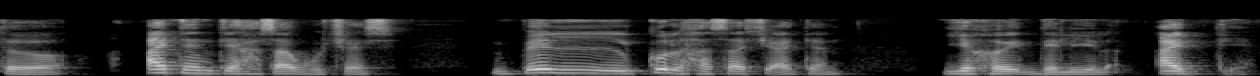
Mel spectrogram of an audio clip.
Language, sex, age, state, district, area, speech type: Kashmiri, male, 30-45, Jammu and Kashmir, Bandipora, rural, spontaneous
